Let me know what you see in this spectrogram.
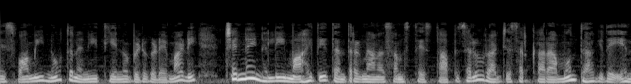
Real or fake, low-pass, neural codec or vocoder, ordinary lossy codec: real; 7.2 kHz; none; none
